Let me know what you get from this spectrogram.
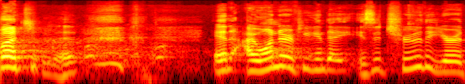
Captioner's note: laughter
